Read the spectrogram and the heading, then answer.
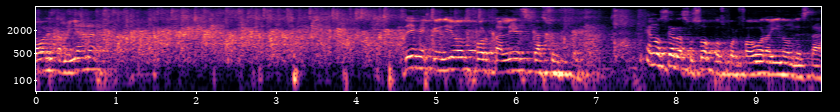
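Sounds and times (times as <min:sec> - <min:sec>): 
audience applauding: 0:00.0 - 0:07.6
speech: 0:00.1 - 0:01.0, 0:04.6 - 0:07.0, 0:07.6 - 0:09.8.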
